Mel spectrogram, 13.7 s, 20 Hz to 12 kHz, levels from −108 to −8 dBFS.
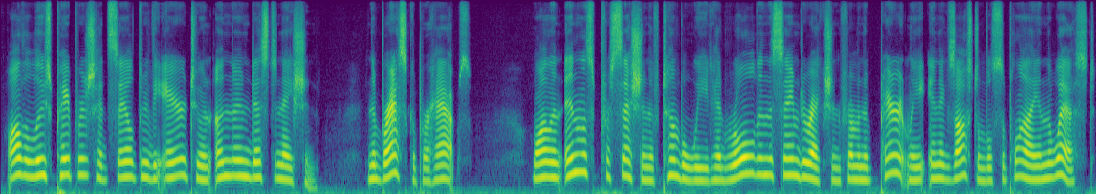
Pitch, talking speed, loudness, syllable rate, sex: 220 Hz, 150 wpm, -19 LUFS, 5.1 syllables/s, female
